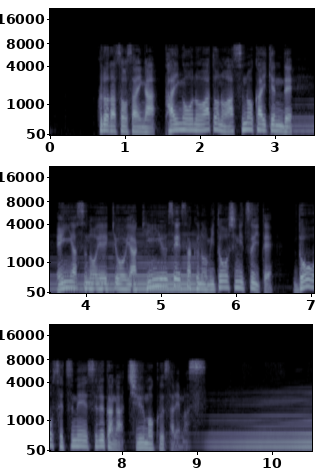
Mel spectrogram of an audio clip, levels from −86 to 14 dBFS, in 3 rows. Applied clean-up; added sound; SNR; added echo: neural mask model RNNoise.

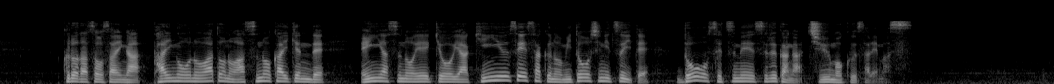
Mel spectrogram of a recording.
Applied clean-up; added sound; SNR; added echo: none; none; none; none.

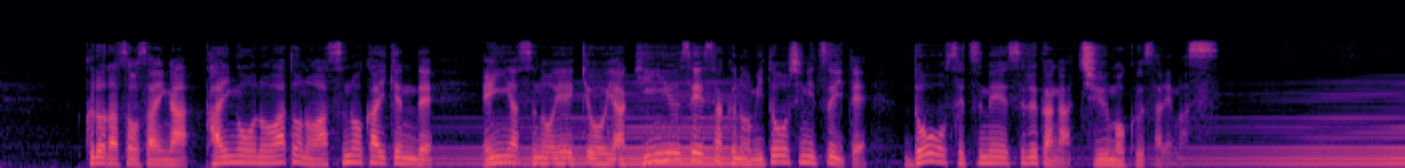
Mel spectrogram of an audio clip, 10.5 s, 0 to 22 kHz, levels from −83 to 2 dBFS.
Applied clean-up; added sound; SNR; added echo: none; Bowed string instrument; 9 dB; none.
